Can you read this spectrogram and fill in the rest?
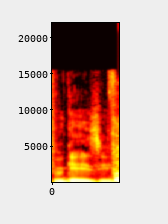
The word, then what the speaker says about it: Fugazee: I say it like Fugazi. Is that wrong again? – It's Fugazi. – Fugazi. Fugazi. Oh, like the gaze.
